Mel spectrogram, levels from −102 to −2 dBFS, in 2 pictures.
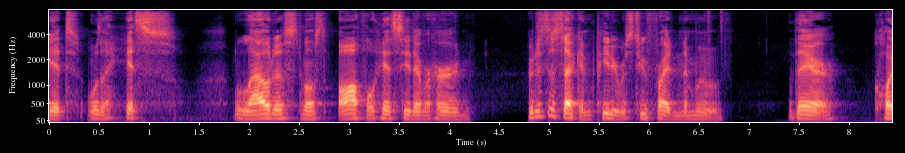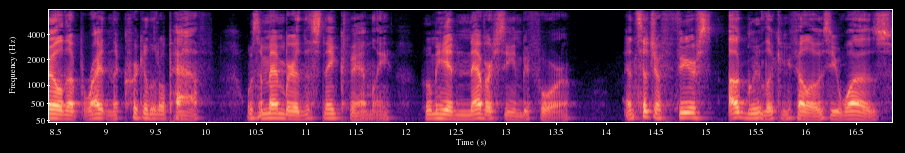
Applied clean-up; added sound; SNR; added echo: neural mask model Resemble Enhance denoiser.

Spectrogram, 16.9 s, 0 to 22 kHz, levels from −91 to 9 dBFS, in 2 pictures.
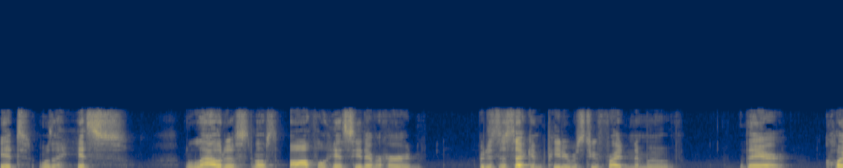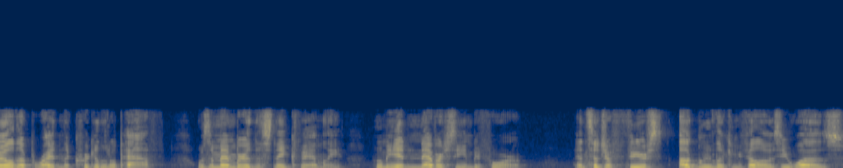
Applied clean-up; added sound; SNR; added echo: none; none; none; none.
